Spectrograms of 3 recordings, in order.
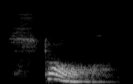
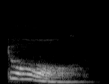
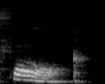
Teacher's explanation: So we need to stop saying r, because in the British English, r is not pronounced. So it goes silent, and then the o becomes longer.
